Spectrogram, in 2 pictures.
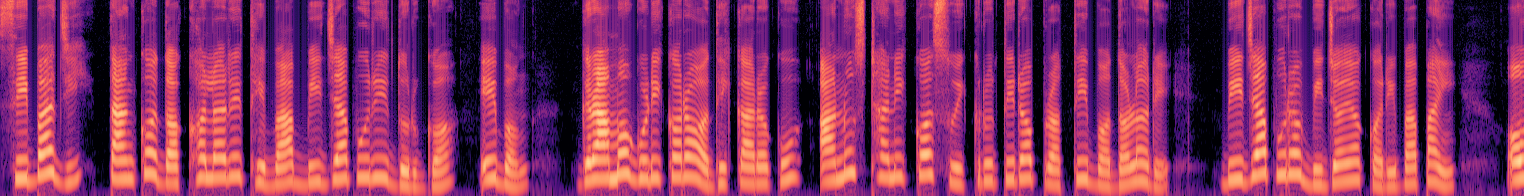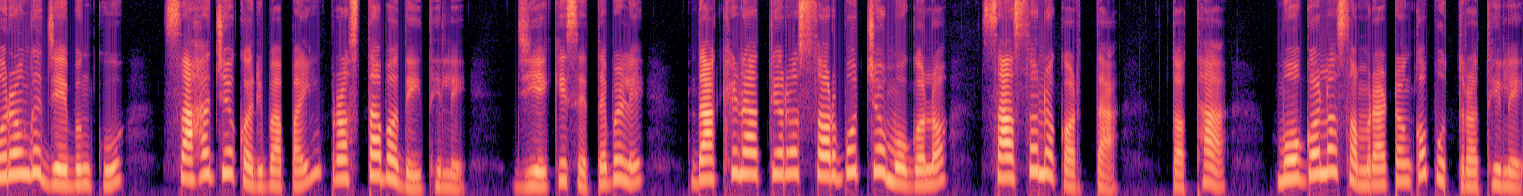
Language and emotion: Odia, neutral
